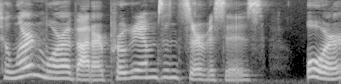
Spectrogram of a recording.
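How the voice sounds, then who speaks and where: A woman talks at a fairly slow pace in an unremarkable speaking voice. Her pitch variation is ordinary. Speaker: interview host. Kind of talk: program introduction narration.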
